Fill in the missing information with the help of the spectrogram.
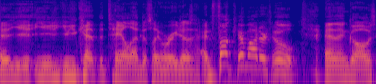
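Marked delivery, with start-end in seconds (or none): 2.0-3.0 very high, thick Irish brogue. Voicing a character shouting on a phone line: Mickey Mahoney's thick Irish brogue. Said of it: "the familiar thick Irish brogue of".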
